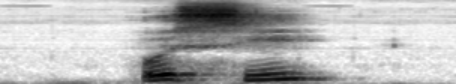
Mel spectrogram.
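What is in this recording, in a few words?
"aussi", French; famille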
